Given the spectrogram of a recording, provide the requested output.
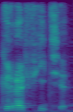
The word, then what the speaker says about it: граффити: Джорджа Лукаса американский граффити Хотя специалисты утверждают что правильнее всё-таки произносить граффити как это говорят американцы American graffi фильм Вышел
